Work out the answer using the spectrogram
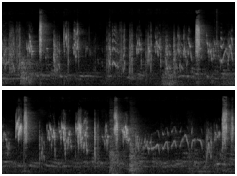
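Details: Pet budgerigar in full song, a dense chattering warble of rapid chirps, clicks and sharp squeaks with wavy whistled notes, continuing almost without pause; a soft low hum runs underneath.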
